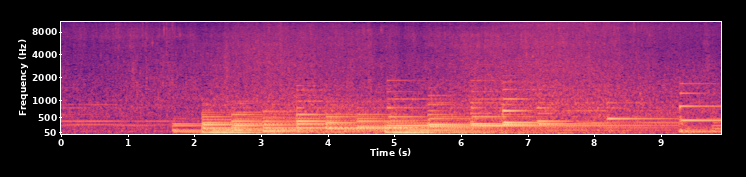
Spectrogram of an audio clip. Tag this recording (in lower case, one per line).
stream
music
